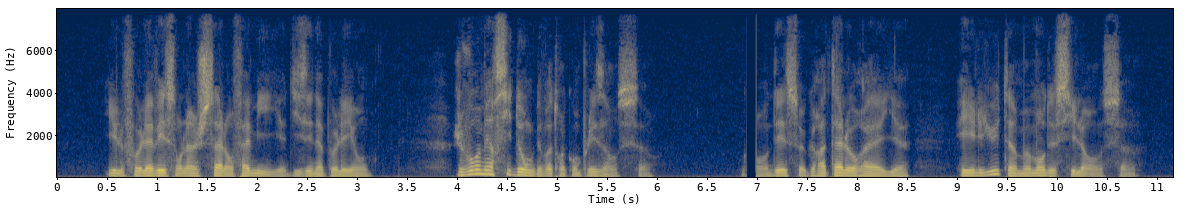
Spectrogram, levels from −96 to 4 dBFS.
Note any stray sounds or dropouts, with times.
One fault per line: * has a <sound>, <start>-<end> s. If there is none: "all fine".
* has a dropout, 6.9-7.0 s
